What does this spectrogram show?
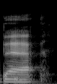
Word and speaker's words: باء: goat sound it's called Bat and it's pronounced B like the letter B it looks like a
